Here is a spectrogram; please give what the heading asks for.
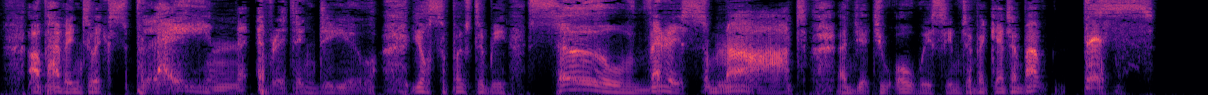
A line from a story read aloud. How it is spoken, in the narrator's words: Stefano snarled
